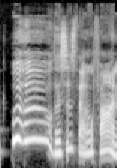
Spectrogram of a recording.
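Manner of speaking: put-on squealing high kid's "Woohoo"; gleeful kid. Mom imitating her kids at bath play, high and giddy.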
